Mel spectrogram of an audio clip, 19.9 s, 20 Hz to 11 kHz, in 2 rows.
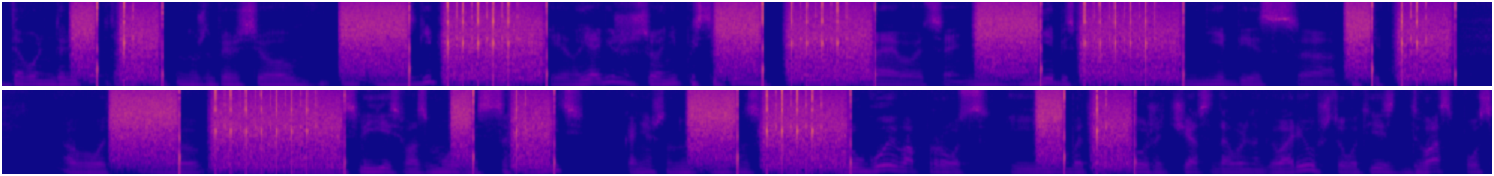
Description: Pulse dialling, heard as a rotary dial, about 10 pulses a second, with speech in Russian. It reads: 1 5 4 5 2 7 1 4 1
